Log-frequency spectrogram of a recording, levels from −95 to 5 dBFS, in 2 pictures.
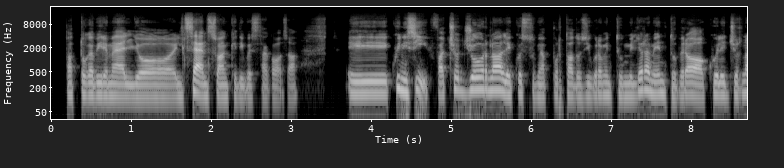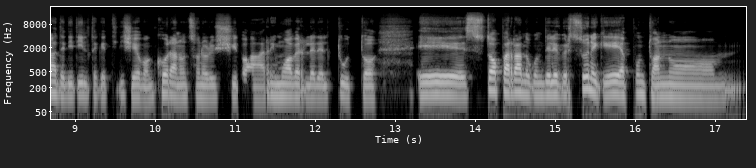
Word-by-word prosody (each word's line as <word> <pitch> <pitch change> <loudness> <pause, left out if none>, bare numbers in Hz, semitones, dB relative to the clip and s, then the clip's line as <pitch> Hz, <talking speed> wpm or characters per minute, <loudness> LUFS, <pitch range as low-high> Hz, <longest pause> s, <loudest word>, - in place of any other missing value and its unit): fatto 135 +1 -6
capire 130 0 +1
meglio 120 -1 +2
il 120 +1 -4
senso 120 -1 +6
anche 120 0 -3
di 115 - -6
questa 115 0 -7
cosa. - - -9 0.6
Ehm, 145 0 +2
quindi 165 +1 0
sì, - - +3
faccio 135 +7 0
journal 175 +1 +3
e 135 - 0
questo 140 -3 -5
mi 120 - -7
ha 120 - -4
portato 125 -1 -6
sicuramente 125 +1 -6
un 125 - -6
miglioramento, 140 -1 -1
però 125 -1 +3
quelle 135 0 -2
giornate 135 0 -2
di 125 +1 -6
tilt 125 -1 -6
che 120 -1 -9
ti - - -23
dicevo 120 -4 -1
ancora 130 +4 -1
non 120 -1 -6
sono 115 0 -5
riuscito 115 0 -3
a 110 -1 -2
rimuoverle 125 -1 -1
del 115 0 -6
tutto. 115 -2 -5 0.5
Ehm, 130 -1 +2
sto 165 +6 +3
parlando 155 -3 +4
con 130 0 -6
delle 140 +1 +1
persone 145 +4 +1
che, 135 +3 +3
appunto, 130 -1 -4
hanno, 115 -2 -3
mhmm, 115 +13 -13
125 Hz, 165 wpm, -29 LUFS, 120-140 Hz, 0.6 s, senso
